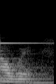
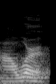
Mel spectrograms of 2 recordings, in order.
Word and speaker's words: hour: Jadi contoh yang tadi an hour, karena huruf H di sini adalah silent letter, tidak dibaca huruf H-nya.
